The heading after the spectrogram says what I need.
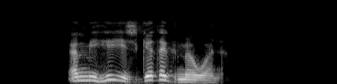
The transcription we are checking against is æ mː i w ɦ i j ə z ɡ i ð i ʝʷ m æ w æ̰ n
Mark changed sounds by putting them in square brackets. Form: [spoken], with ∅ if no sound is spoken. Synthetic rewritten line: æ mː i [∅] ɦ i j ə z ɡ [æ] ð [æ] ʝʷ m æ w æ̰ n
